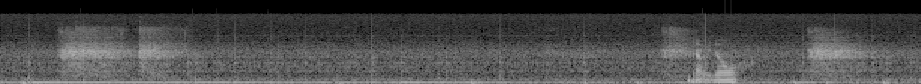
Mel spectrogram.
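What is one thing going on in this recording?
A gas puff bursts with a short hissing whoosh, several times.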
